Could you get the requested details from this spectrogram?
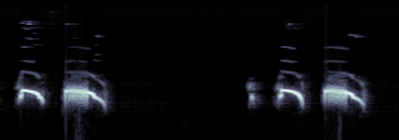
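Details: Spotted dove calling as a lure recording: two cooing phrases, each a brief soft note followed by longer, mellow, downward-sliding coos, with a pause of about two and a half seconds between phrases. No other sounds.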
